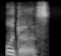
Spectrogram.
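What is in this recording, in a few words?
"oodles", Indian English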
